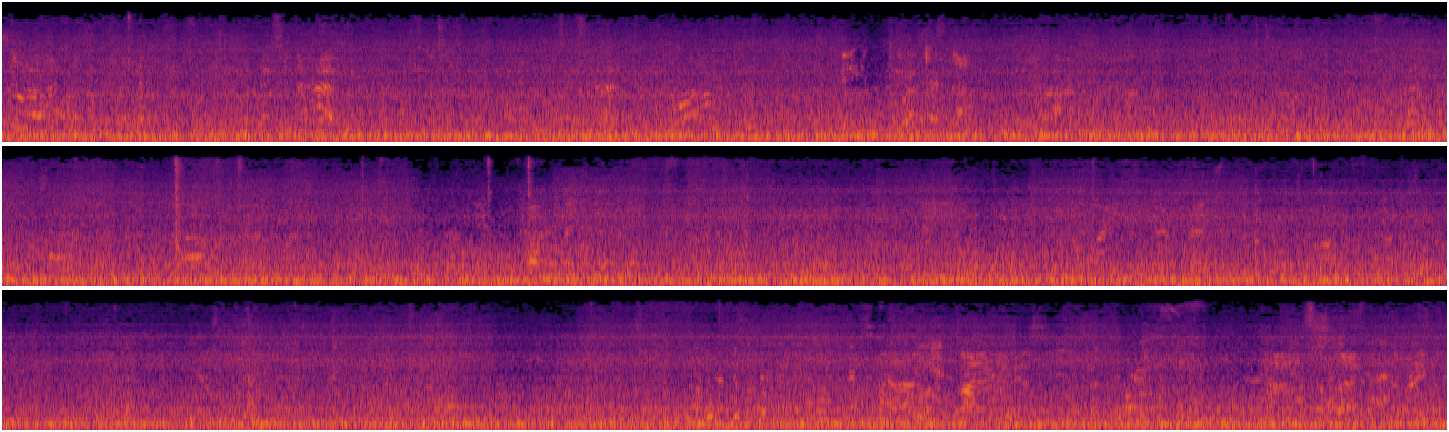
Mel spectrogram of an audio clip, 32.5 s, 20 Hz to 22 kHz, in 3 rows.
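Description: Cabin noise inside a Boeing 737-800 on the ground: the CFM56 jet engines give a steady hum at low taxi power, with no rise in thrust.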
